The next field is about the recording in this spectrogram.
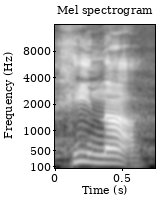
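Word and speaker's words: ἵνα: Para é uma expressão em grego que é pronunciada riná.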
